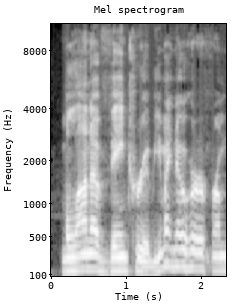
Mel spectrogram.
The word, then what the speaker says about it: Milana Vaintrub: Her name is, I believe it's pronounced, Milana Vaintrub.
